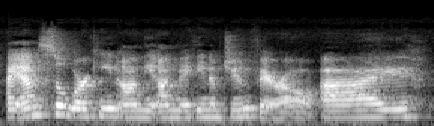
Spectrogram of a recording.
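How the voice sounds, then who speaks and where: A woman's voice: medium pitch, steady tone, normal speed, creaky, muffled recording. A woman giving a casual, chatty vlog update, filmed on a handheld phone in an echoey, mostly empty house. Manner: chatty, rambling, with many fillers. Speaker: reading vlogger. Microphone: phone held in hand.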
